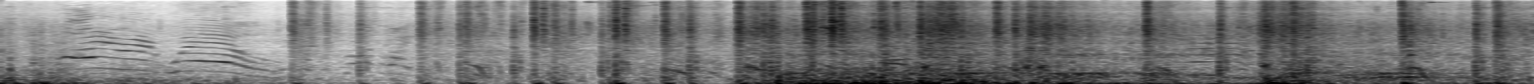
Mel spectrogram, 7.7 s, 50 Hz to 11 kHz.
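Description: Rapid gunfire from Fallout 4, many close sharp shots and booming blasts layered into a dense barrage after shouted voices, continuing with chaotic battle noise.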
